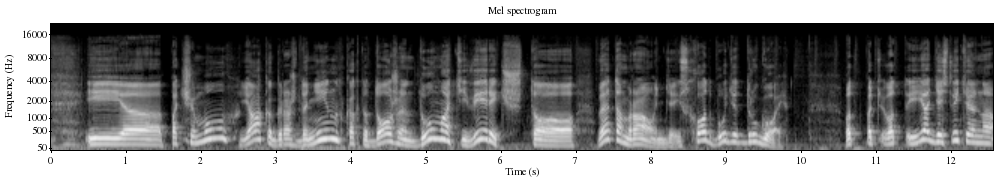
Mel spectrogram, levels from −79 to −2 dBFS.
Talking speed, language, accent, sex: 105 wpm, Russian, native, male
